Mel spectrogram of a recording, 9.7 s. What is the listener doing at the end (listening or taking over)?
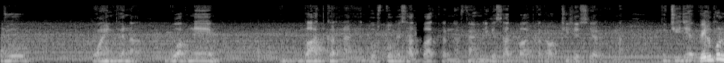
taking over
